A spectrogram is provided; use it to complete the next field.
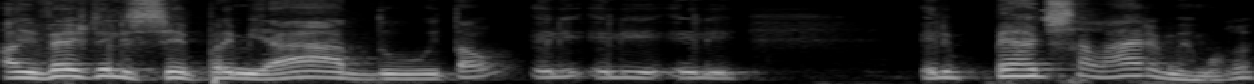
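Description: A man talks at a high pitch and a fairly quick pace. His pitch swings very widely. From Rio de Janeiro. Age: 50s. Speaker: former police officer. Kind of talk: casual chat.

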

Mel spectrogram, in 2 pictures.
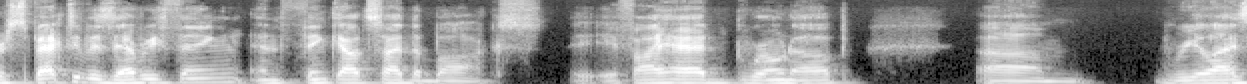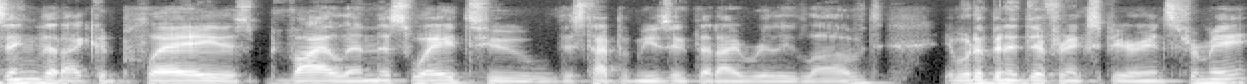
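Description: At a moderate pace and medium pitch, a man with an American accent uses a normal speaking voice with ordinary pitch variation against a quiet background. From Atlanta, Georgia, US South. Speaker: violinist and hip-hop producer. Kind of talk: casual interview. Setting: remote call from his bedroom.

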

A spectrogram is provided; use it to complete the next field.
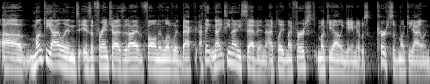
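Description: With an American accent, a man talks in an unremarkable speaking voice at a fairly low pitch with ordinary pitch variation. He goes at a fairly quick pace with hardly any pauses. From North Carolina. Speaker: Twitch streamer. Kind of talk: casual chat.

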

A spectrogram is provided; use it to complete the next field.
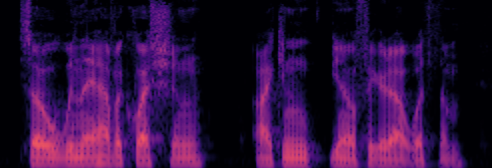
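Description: In a very clean recording with a silent background, a man speaks with a fairly low pitch and an American accent. He has a normal speaking voice and a fairly quick pace. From Texas, Paris (small town). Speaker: film and TV composer. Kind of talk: casual interview.

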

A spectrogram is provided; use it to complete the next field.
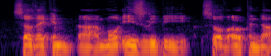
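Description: On a very clean recording with a silent background, a man talks fairly quickly in a fairly low pitch with a plain, everyday voice. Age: young. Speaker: viewer in a group support session. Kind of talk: group therapy session.

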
